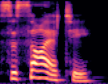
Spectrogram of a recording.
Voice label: "society", pronunciation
